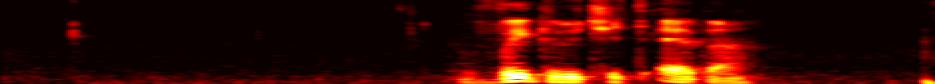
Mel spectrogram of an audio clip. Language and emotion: Russian, angry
